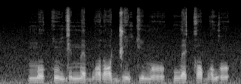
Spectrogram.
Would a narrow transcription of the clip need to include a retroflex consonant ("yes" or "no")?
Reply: no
